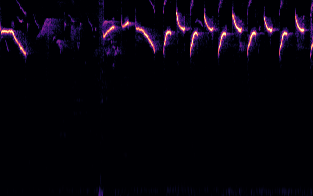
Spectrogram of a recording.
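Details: Sunbird called kolibri wulung singing vigorously: a long, high, descending whistle, then a rapid, steady series of short, sharp, arched notes about twice per second.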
